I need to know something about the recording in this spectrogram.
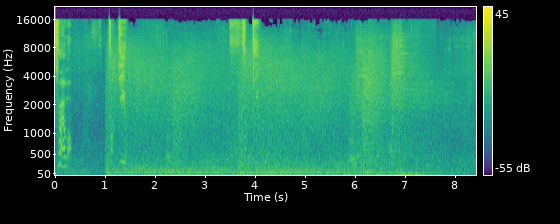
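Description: Fireballs roar and burst loudly.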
